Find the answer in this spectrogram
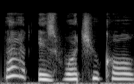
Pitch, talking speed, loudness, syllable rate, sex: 270 Hz, 225 wpm, -15 LUFS, 4.0 syllables/s, female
